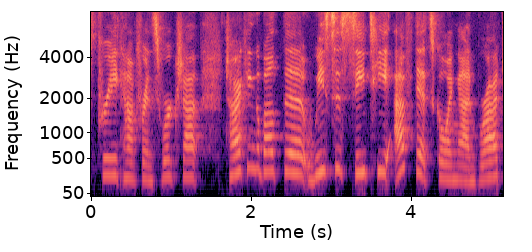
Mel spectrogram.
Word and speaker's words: WiCyS: We often go by our acronym WiCyS, W-I-C-Y-S, and we pronounce it WiCyS, like we sisters, because we are a cyber sisterhood.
